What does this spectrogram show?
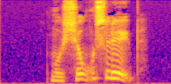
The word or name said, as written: motionsløb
